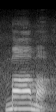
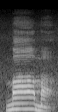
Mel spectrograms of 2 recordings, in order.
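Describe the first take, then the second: Both takes have the same delivery.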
